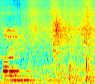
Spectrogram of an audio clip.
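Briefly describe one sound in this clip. Martial arts uniforms swish sharply as several people kick.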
